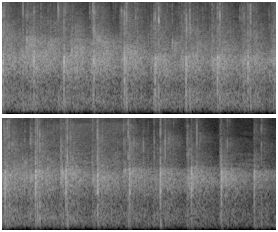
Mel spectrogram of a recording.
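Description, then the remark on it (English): Sustained applause from an audience, a dense wash of many hands clapping with sharper individual claps popping out at a steady pace, holding fairly even in loudness throughout. “We are applauding your courage, friend, not only to do that, but to sit here today and watch yourself on video, because that's terrifying, right?”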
